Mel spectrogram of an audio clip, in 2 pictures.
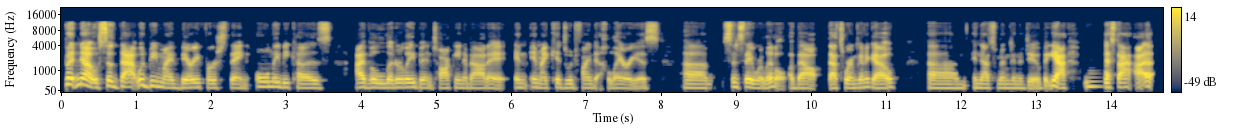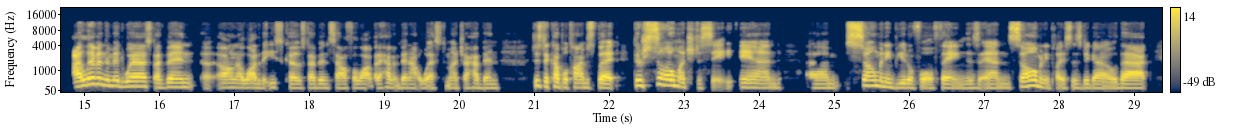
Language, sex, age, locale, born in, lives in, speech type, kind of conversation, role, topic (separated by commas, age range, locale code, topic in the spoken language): English, female, 50-54, en-US, United States, United States, conversation, podcast, guest, What is your biggest dream for the future?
